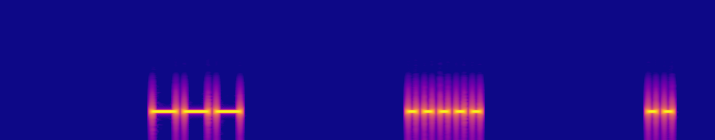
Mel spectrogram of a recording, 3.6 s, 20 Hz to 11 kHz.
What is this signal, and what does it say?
Morse code, heard as a keyed tone, about 30 wpm, spaced as for 9 wpm, 700 Hz. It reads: O5I
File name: Lesson 15e - Number 5 - Three Characters 30wpm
